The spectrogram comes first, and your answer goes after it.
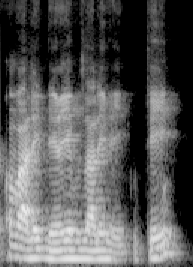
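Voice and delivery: ordinary talk, nothing marked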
